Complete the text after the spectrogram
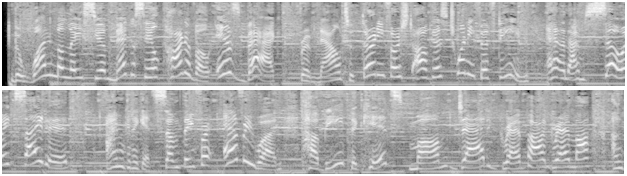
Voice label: Asian English Commercial; Malaysia Mega Carnival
